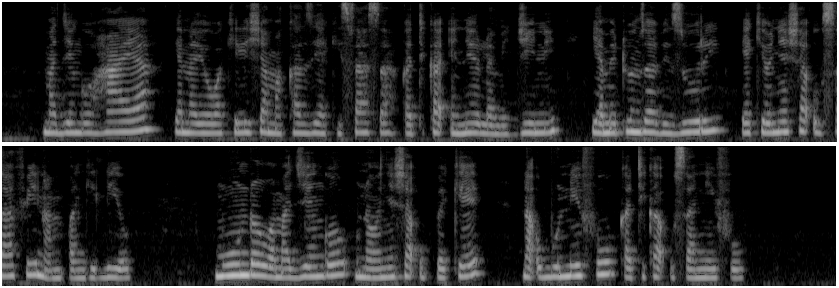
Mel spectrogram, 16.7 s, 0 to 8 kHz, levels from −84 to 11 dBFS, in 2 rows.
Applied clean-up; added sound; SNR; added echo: none; none; none; none.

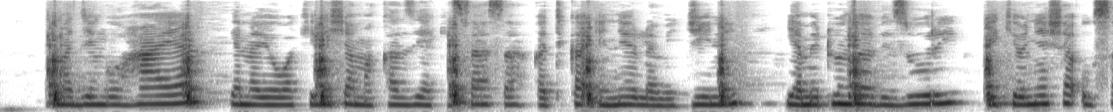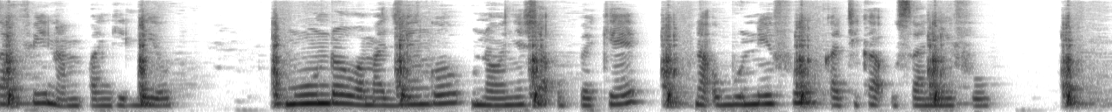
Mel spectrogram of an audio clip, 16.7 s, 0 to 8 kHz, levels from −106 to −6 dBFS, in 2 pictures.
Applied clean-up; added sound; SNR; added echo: classical method log-MMSE.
